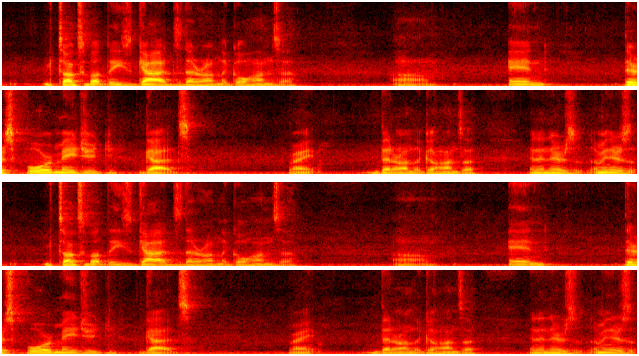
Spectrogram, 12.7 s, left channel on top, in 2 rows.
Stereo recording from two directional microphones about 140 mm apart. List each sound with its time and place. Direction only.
0.4 s speech: 35° left (ahead or behind)
5.0 s speech: 35° left (ahead or behind)
9.2 s speech: 35° left (ahead or behind)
